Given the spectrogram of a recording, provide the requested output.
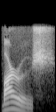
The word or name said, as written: Barros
